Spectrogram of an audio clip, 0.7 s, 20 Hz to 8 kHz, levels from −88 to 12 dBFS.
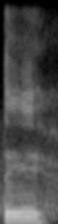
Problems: constant background noise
